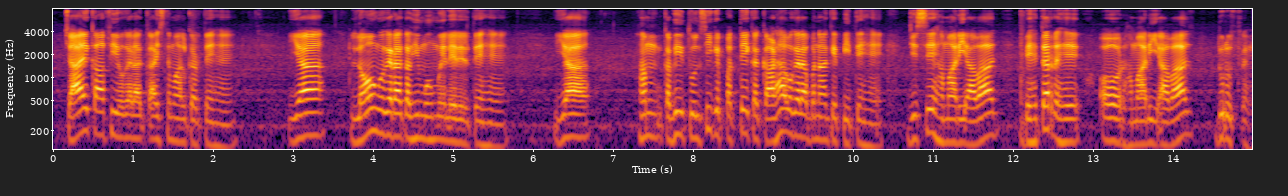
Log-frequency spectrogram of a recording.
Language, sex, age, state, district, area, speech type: Urdu, male, 30-45, Uttar Pradesh, Balrampur, rural, spontaneous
